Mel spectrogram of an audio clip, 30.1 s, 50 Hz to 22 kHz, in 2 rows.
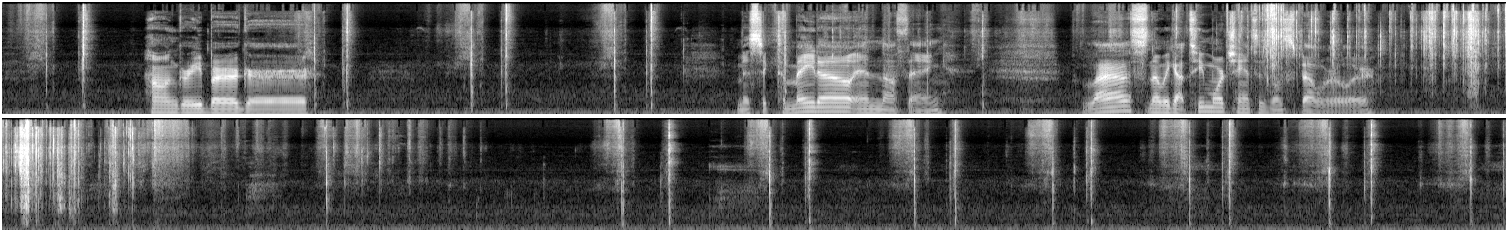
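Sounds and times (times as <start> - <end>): cards snapping: 3.1 - 3.6, 12.4 - 16.6, 24.0 - 24.7.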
